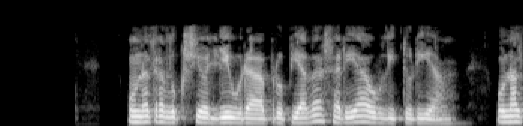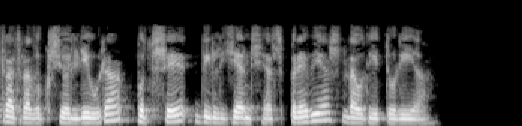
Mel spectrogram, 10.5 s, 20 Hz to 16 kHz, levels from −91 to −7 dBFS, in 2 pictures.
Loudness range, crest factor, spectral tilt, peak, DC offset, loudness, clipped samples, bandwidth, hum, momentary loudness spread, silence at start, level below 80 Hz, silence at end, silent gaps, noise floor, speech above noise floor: 1 LU; 16 dB; -6.5 dB/octave; -2 dBFS; under 0.1%; -18 LUFS; under 0.1%; 7.4 kHz; none; 6 LU; 1.3 s; -60 dBFS; 0.9 s; 4.93-4.97 s; under -90 dBFS; over 73 dB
